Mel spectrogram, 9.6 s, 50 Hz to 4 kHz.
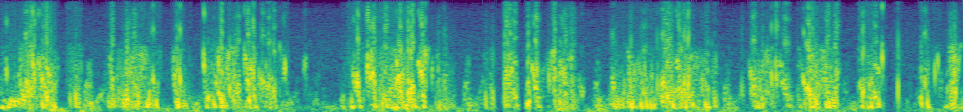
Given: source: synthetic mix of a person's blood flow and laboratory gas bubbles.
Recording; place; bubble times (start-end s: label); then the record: Doppler ultrasound of blood flow; precordium
0.00-0.59 s: bubbles
0.66-0.82 s: bubbles
1.04-1.61 s: bubbles
1.70-1.90 s: bubbles
1.99-2.88 s: bubbles
3.03-3.08 s: bubbles
3.39-4.55 s: bubbles
4.83-4.96 s: bubbles
5.01-5.19 s: bubbles
5.23-5.85 s: bubbles
6.08-7.21 s: bubbles
7.39-7.44 s: bubbles
7.47-7.93 s: bubbles
7.96-8.42 s: bubbles
8.57-8.86 s: bubbles
8.94-9.02 s: bubbles
9.17-9.64 s: bubbles
From the record:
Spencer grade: 4 (maximum detectable bubble signal sounding continuously throughout systole and diastole of every cardiac period, and overriding the amplitude of the normal cardiac signals); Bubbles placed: only in the low amplitude regions of the cardiac cycle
